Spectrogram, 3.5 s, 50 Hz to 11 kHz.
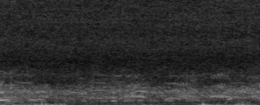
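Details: Many Common Cranes, gathering to roost at Rehdener Geestmoor near Diepholz, Germany, on 8 November 2014, call at once in loud, rolling, trumpeting notes that overlap into a constant chorus, over a low rumble of wind or distant traffic.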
